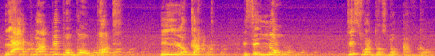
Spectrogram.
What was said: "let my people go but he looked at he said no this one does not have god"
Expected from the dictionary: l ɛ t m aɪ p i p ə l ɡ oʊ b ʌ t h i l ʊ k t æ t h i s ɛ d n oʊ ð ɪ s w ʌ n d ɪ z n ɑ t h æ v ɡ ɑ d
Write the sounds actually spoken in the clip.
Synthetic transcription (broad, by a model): l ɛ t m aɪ p i p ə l ɡ oʊ b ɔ t h i l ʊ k ɑ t h i s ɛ n oʊ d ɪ s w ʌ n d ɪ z n ɑ t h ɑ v ɡ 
